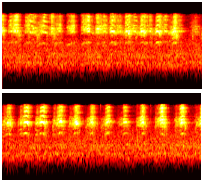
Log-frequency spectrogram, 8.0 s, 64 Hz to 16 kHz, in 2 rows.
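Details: Peregrine falcons in Venlo, 21 May 2024, during removal of the chicks for ringing: continuous grating cackle, harsh notes repeated about three times a second throughout, intensity rising and falling.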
